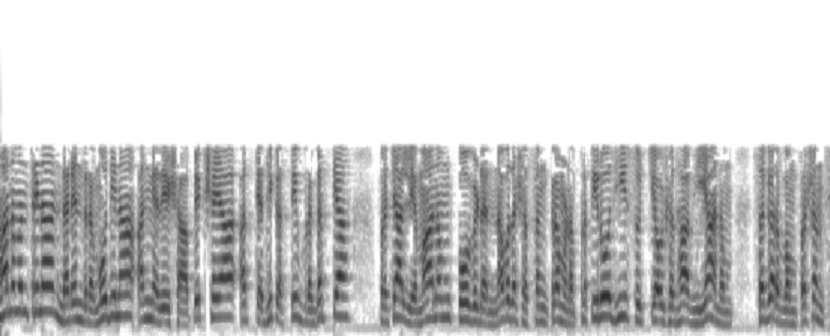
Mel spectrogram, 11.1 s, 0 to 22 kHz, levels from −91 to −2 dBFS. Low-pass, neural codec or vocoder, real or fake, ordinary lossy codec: 3.6 kHz; none; real; none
